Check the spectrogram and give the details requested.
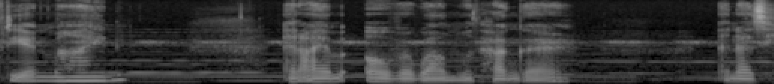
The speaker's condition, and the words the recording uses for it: None; typical speech.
